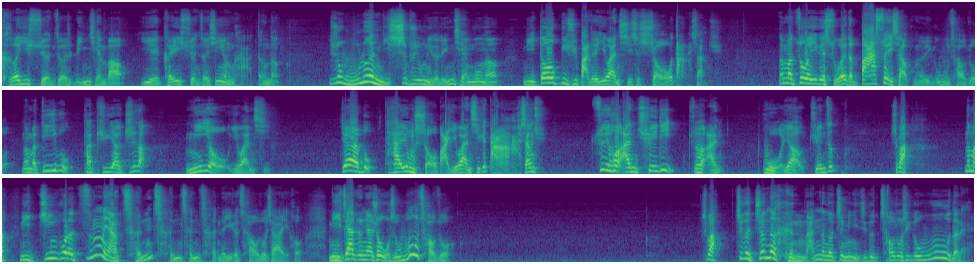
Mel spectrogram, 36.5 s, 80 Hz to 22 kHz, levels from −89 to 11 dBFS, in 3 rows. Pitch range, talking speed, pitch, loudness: 135-225 Hz, 275 characters per minute, 180 Hz, -15 LUFS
